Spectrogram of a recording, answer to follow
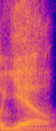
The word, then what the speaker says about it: Yale: I think it rhymes with fail. Oh, Yale Law School here in New Haven, and has been in New Haven ever since.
